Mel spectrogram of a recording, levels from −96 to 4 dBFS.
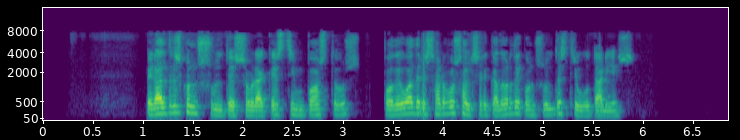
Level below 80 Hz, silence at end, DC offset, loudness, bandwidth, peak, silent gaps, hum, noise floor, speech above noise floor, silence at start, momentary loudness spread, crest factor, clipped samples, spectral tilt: -66 dBFS; 0.95 s; under 0.1%; -25 LUFS; 8 kHz; -2 dBFS; 3.33-3.40 s; none; -71 dBFS; 47 dB; 1.05 s; 14 LU; 22 dB; under 0.1%; -4.5 dB/octave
